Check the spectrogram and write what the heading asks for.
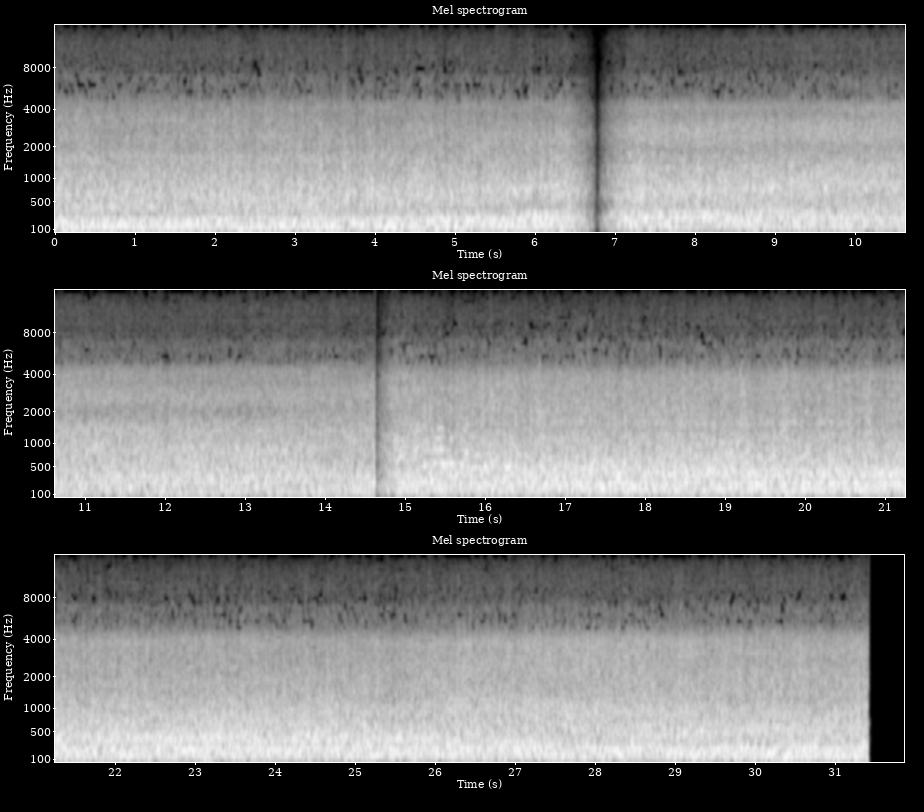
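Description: Rushing water of a mountain stream tumbling over boulders in small cascades, a steady loud roar, broken by two brief dips in level, one about a quarter of the way in and one about halfway.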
